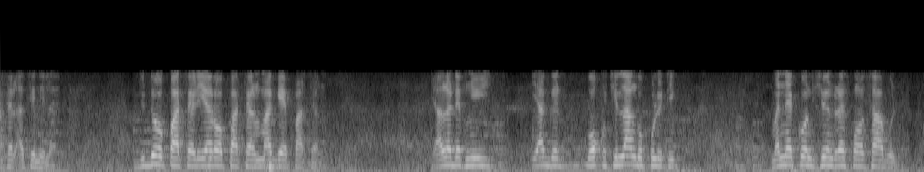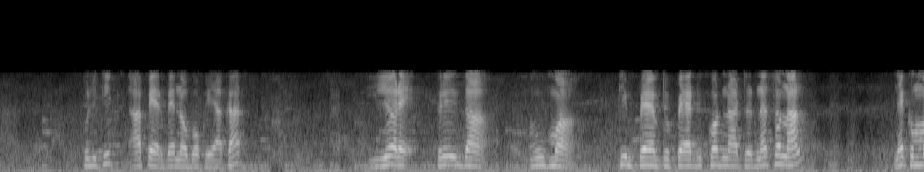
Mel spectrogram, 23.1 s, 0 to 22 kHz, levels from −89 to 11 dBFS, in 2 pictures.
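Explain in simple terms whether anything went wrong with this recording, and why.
Several things went wrong, all typical of audio that has passed through a call link whose sound stops above 4 kHz.

Sound dropped by the voice detector, at 0.86 to 1.67 s and again at 6.35 to 6.65 s. The sending end likely judged quiet sound to be background and stopped transmitting. About 0.32 s and 0.13 s of real sound are missing, and steady hiss fills the gaps.

A loud pop, at 2.89 to 2.91 s. One sharp click sits well above the surrounding level while the sound continues underneath. This is likely a brief electrical spike, such as from a plug, a switch or a driver glitch.

Comfort noise in place of the background, from 4.07 to 6.65 s. For about 1.6 s the real room sound is replaced by smooth, featureless hiss. The sender likely paused transmission during what it judged to be silence, so the receiver generated filler noise.

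Sound chopped by the voice detector, at 8.63 to 9.65 s, 11.36 to 13.16 s, 14.78 to 15.98 s, 17.78 to 19.28 s and 21.74 to 22.73 s. Transmission likely switched on and off repeatedly, so edges and quiet parts drop out.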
